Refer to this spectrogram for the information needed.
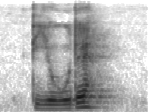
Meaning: diode
- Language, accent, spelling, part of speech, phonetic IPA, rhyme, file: German, Austria, Diode, noun, [diˈʔoːdə], -oːdə, De-at-Diode.ogg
